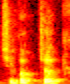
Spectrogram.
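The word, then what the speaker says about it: Kjipuktuk: So before we begin, I'd like to acknowledge that Right Start Newcomer Services conducts business on Chibuktuk, which is how you say Halifax in the Mi'kmaq language.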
